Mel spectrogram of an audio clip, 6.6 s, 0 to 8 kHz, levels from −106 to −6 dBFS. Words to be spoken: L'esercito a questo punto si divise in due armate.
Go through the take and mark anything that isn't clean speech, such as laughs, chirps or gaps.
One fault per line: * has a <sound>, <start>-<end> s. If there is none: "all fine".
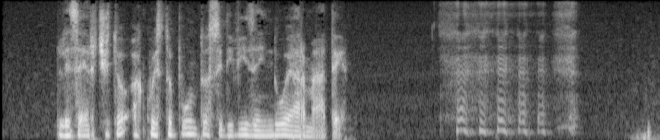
* has a laugh, 4.3-5.9 s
